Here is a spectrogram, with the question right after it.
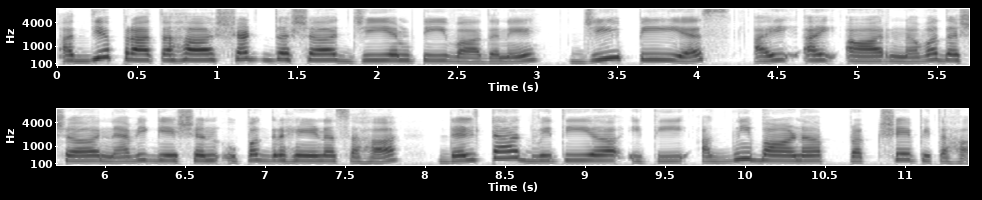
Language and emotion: Sanskrit, neutral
